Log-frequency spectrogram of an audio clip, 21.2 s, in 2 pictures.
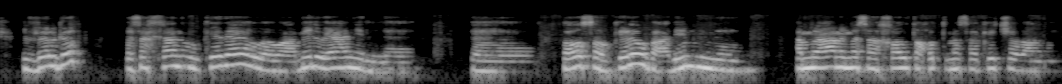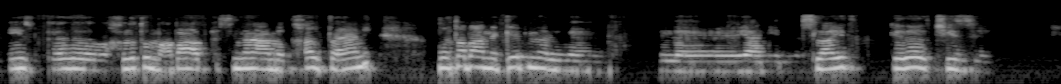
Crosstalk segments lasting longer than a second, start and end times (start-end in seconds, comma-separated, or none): none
